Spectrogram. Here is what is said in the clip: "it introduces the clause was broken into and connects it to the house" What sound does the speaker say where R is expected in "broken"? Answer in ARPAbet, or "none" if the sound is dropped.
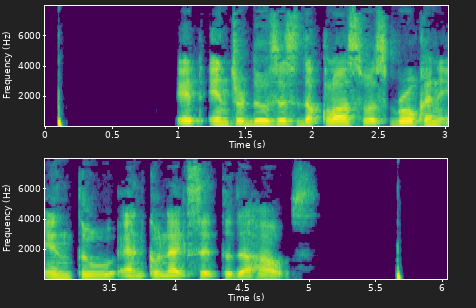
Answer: R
